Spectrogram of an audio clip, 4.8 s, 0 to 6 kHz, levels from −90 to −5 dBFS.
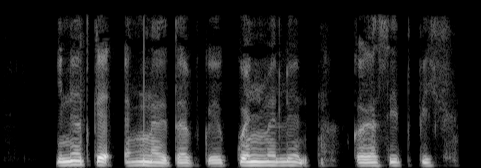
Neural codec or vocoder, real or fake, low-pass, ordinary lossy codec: vocoder, 44.1 kHz, 128 mel bands every 512 samples, BigVGAN v2; fake; 5.4 kHz; MP3, 48 kbps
